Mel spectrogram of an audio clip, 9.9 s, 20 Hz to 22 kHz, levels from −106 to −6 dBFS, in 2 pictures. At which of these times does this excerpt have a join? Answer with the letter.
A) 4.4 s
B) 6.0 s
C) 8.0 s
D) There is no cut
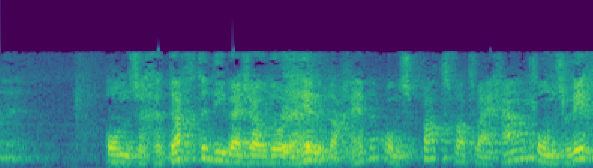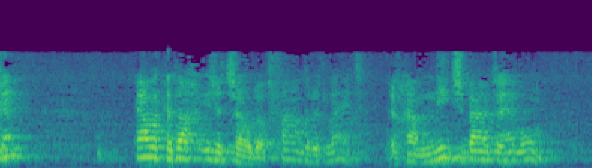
A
